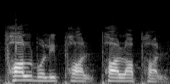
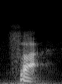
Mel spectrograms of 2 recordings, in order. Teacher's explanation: তো ফ আমরা উচ্চারণ করি দুই ঠোঁটে, আসলে দুই ঠোঁটে না হয়ে এটা আরবিটা হবে উপরের দাঁত নিচের ঠোঁট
